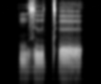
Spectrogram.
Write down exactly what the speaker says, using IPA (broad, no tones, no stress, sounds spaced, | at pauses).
n z ɯ tʼ ə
